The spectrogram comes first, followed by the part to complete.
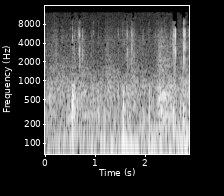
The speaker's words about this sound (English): I'm trying to hike relatively quickly here this morning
